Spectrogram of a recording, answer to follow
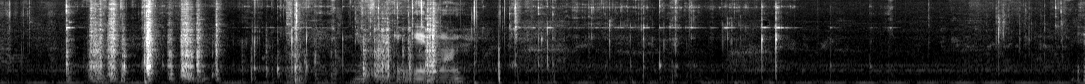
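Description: A spoon clinking and scraping in a glass jar of dried cocolmeca root, with the chunks rattling. It comes as two busy bursts of clatter in the first half, then scattered light clicks.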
